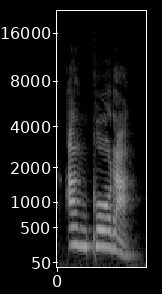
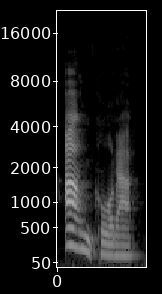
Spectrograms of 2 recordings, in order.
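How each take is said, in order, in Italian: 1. L'accento cade sull'ultima sillaba. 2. L'accento cade sulla prima sillaba. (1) "scriviamo la parola tronca ancora" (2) "poniamo l'accento tonico sulla terzultima vocale, costruendo la parola sdrucciola"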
